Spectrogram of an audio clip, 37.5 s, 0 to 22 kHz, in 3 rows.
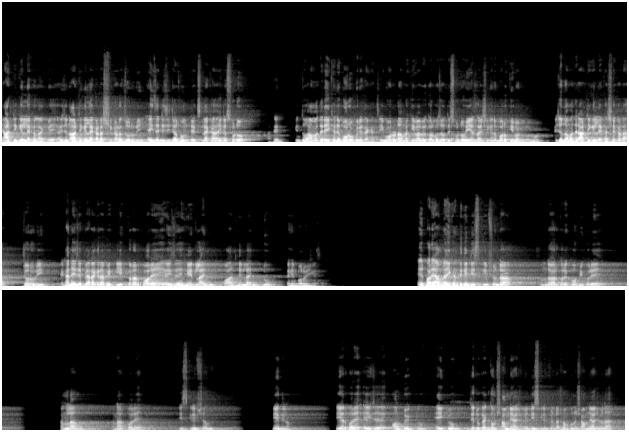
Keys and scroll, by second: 20.3 Return.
